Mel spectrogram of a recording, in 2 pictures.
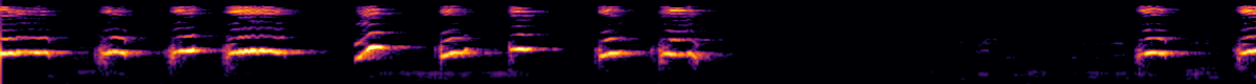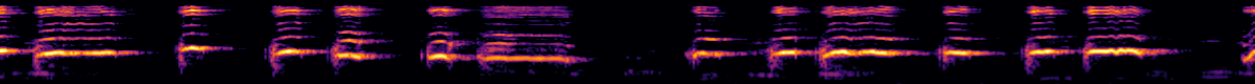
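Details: Indoors, a pet normal lutino cockatiel chirps and whistles in rapid, repeated short notes, sometimes rising or bending. The bursts run in two long bouts split by a few seconds of near silence.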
